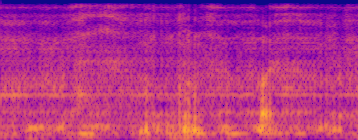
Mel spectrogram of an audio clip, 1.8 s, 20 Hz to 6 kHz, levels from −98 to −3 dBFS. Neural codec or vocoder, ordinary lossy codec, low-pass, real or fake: autoencoder, 44.1 kHz, a latent of 192 numbers a frame, MeloTTS; none; 5.4 kHz; fake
